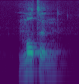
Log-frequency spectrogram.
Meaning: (verb) to fight, to row; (noun) plural of mot
- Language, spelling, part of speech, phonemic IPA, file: Dutch, motten, verb / noun, /ˈmɔtə(n)/, Nl-motten.ogg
